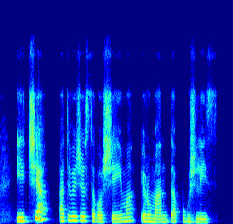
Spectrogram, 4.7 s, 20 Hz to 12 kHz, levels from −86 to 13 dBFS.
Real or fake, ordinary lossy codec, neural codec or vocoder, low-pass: fake; Opus, 32 kbps; codec, 16 kHz, 0.4 kbps, LongCat-Audio-Codec; 7.2 kHz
